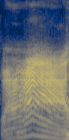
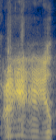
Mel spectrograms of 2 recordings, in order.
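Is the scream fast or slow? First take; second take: slow; fast. First: The scream comes out slower. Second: The scream jumps out fast.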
